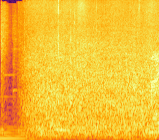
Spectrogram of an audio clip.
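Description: Electronic music that stops about half a second in, giving way to a steady wash of sea surf against the rocks.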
